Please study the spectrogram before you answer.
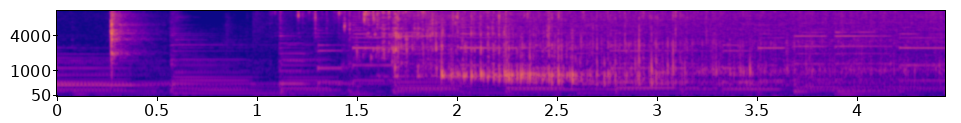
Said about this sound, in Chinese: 夏天的汽水气泡声是我最喜欢听的声音，它仿佛是整个夏天的救星，是快乐的主宰。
